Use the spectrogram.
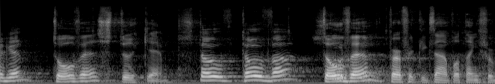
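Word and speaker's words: Tove Styrke: But if you pronounce it phonetically, it might be Tove Sturk.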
